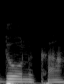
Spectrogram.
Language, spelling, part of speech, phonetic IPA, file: Polish, Dunka, noun, [ˈdũŋka], Pl-Dunka.ogg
